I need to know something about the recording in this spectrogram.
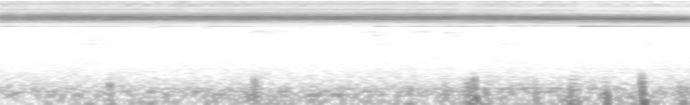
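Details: High, sustained cicada chorus in July from a hill overlooking Fukuoka city, Japan, with soft tinkling wind-chime notes and low gusts of wind beneath the shrill drone.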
